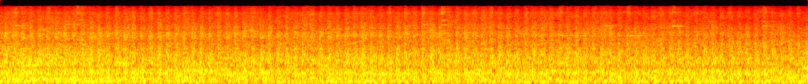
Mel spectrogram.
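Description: A pickup truck's engine idling steadily.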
